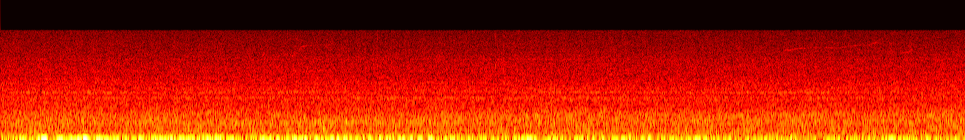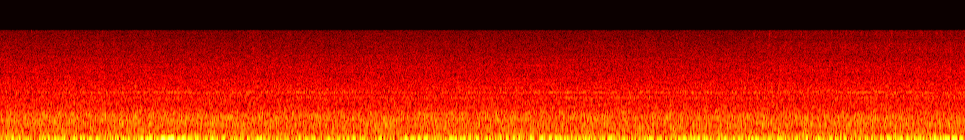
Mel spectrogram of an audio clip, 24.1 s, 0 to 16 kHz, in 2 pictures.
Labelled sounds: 9.7	10.1	killer whale, 4.6 to 5.0 kHz

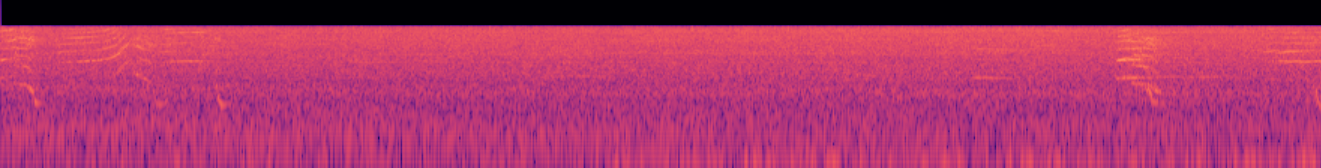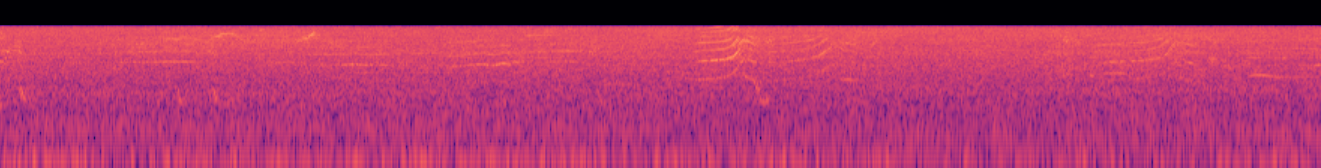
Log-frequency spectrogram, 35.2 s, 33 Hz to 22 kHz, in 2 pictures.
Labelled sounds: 2.0	2.8	killer whale, southern resident, 5.2 to 7.2 kHz
14.7	15.5	killer whale, southern resident, 0.46 to 7.6 kHz
20.3	20.8	killer whale, southern resident, 4.4 to 6.4 kHz
23.5	24.7	killer whale, southern resident, 0.92 to 4.6 kHz
32.1	33.6	killer whale, southern resident, 0.97 to 5.5 kHz

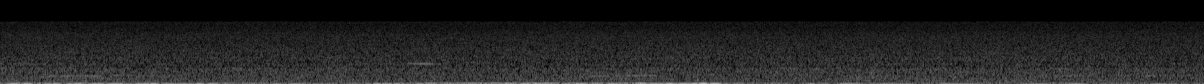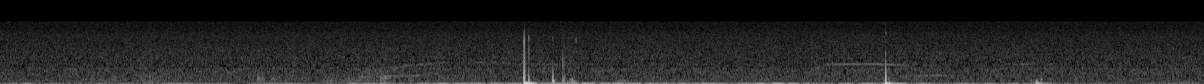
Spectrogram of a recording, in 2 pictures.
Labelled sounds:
4.1	4.4	humpback whale, 0.93 to 1.1 kHz
15.9	16.3	humpback whale, 0.80 to 0.99 kHz
20.3	20.7	humpback whale, 0.90 to 1.0 kHz

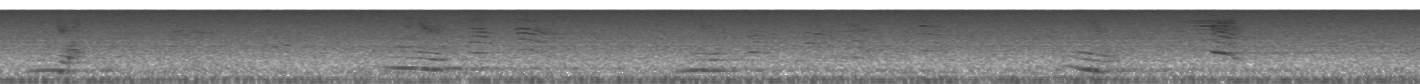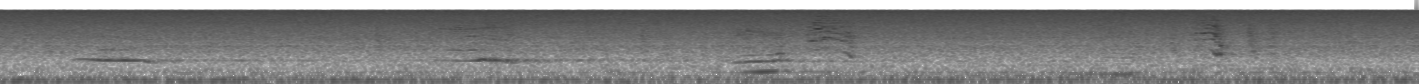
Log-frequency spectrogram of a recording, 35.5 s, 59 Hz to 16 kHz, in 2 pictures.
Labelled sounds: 5.9	6.9	humpback whale, 1.6 to 2.4 kHz
11.5	11.8	humpback whale, 2.6 to 2.8 kHz
14.8	15.4	humpback whale, 2.6 to 4.0 kHz
23.3	23.6	humpback whale, 2.2 to 2.4 kHz
27.9	28.4	humpback whale, 0.99 to 1.4 kHz
32.7	33.1	humpback whale, 1.3 to 1.9 kHz

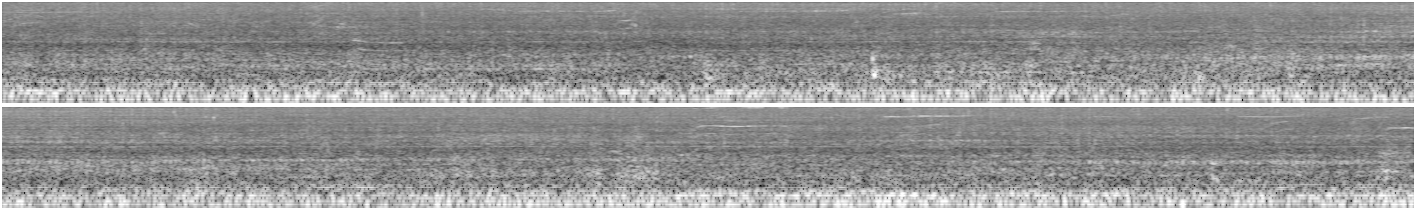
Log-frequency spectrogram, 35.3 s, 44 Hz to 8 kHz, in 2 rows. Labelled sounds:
26.3	27.5	killer whale, 1.9 to 8.0 kHz
28.6	29.8	killer whale, 3.1 to 5.1 kHz

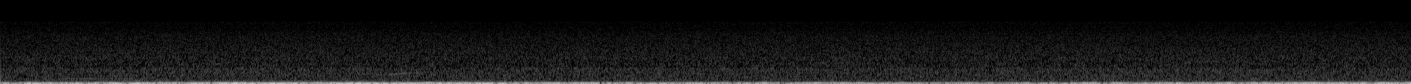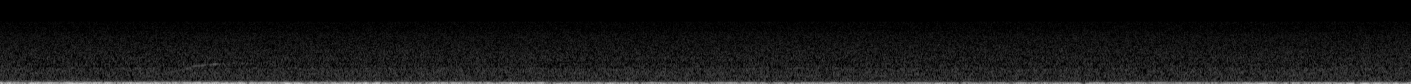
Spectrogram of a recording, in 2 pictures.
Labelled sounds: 16.0	16.3	humpback whale, 0.80 to 1.0 kHz

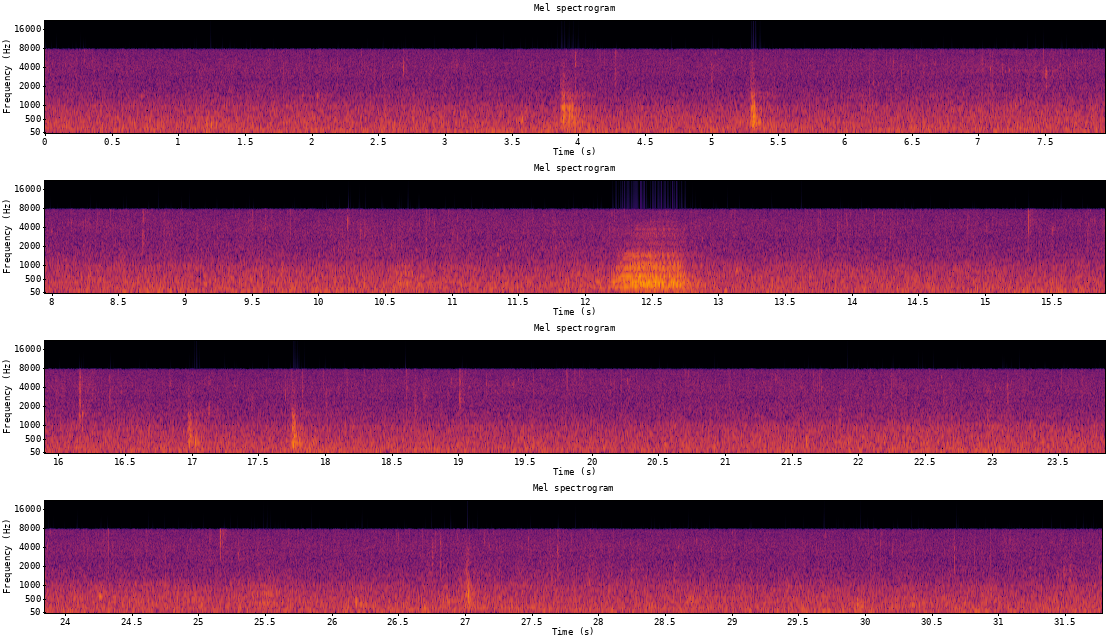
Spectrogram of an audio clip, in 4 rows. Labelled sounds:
12.2	12.6	croaking sound likely from a nearby submerged object, 0.84 to 1.6 kHz

